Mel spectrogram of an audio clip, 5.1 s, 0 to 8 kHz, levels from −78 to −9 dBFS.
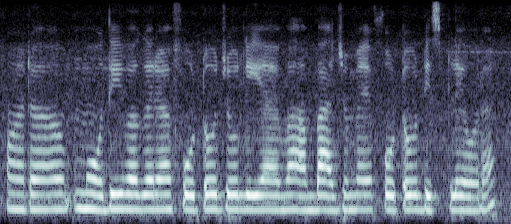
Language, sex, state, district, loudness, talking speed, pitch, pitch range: Hindi, female, Gujarat, Valsad, -15 LUFS, 175 wpm, 195 Hz, 195-200 Hz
